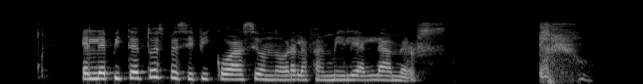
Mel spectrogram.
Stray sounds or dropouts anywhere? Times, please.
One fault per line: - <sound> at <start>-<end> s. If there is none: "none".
- sneeze at 5.4-5.9 s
